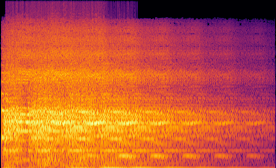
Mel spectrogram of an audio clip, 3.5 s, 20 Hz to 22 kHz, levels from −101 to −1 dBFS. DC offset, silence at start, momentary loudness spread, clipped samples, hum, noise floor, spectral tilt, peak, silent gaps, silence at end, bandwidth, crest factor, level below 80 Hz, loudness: under 0.1%; 0 s; 18 LU; 5%; none; -30 dBFS; -1.5 dB/octave; 0 dBFS; none; 0 s; over 20 kHz; 6 dB; -34 dBFS; -4 LUFS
